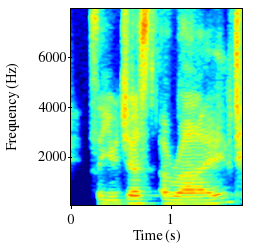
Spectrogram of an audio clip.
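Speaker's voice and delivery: very deep, slow, drawn-out voice. Quoting a woman who stood close and asked a question: very deep voice. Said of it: "said in her very deep voice, ... Like this".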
